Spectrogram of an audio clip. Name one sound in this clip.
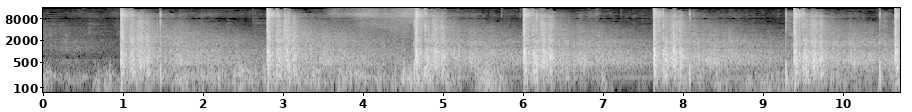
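Fireworks bang loudly, one after another, with booming echoes.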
